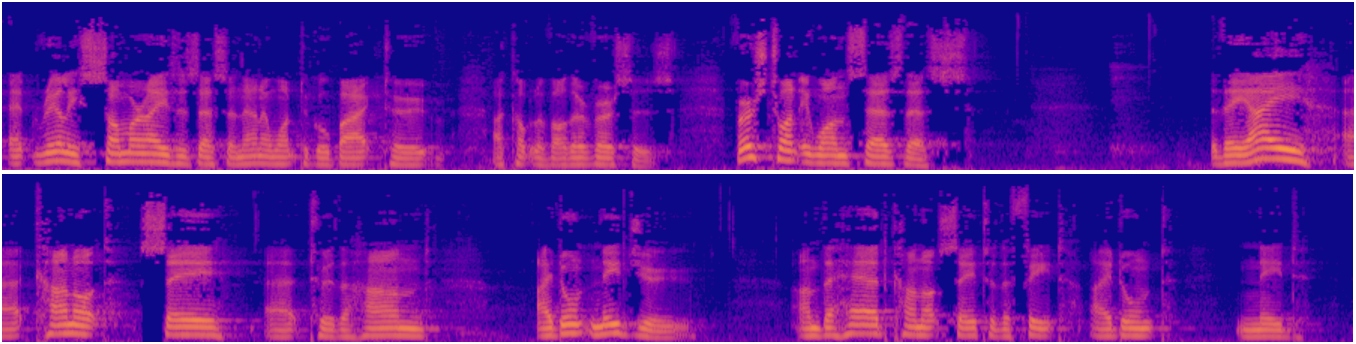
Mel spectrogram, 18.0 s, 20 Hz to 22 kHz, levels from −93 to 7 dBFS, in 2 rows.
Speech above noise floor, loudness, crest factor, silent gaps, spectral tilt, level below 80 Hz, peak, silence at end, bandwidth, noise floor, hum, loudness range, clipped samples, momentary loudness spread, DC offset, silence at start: 36 dB; -31 LUFS; 18 dB; none; -5 dB/octave; -64 dBFS; -12 dBFS; 0.35 s; 16 kHz; -66 dBFS; none; 5 LU; under 0.1%; 13 LU; under 0.1%; 0 s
